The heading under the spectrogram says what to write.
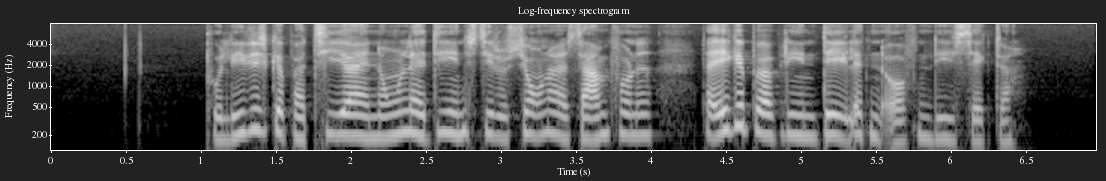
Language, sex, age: Danish, female, 39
